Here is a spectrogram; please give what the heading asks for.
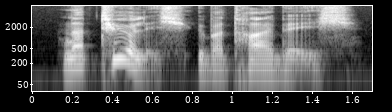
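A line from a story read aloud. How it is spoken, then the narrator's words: Sharp retort. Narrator (German): entgegnete sie scharf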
